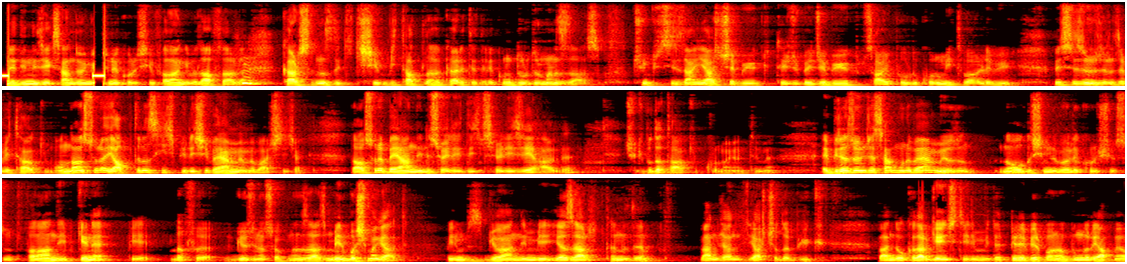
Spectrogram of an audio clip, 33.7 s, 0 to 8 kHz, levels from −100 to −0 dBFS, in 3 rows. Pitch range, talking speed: 110-140 Hz, 165 wpm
